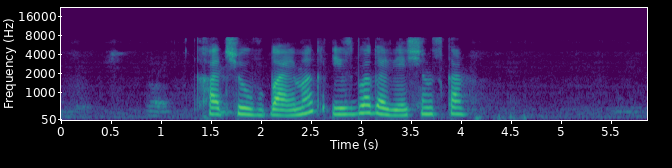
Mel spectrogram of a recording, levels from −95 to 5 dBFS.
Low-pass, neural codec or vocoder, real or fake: 7.2 kHz; codec, 24 kHz, 6 kbps, HILCodec; fake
